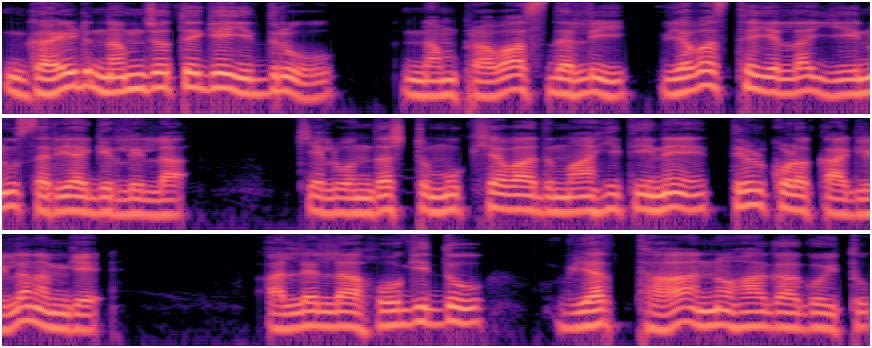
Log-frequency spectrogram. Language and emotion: Kannada, sad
